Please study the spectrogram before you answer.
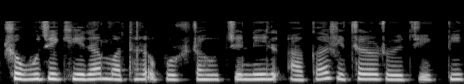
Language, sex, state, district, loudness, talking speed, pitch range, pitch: Bengali, female, West Bengal, Jhargram, -16 LUFS, 130 wpm, 225-245 Hz, 235 Hz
